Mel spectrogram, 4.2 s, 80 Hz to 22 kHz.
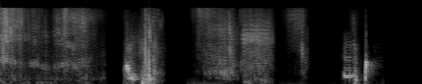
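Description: A run of crunching sound effects, about six short crunches in three and a half seconds, the loudest about a second and a half in, put through a G Major 7 audio effect.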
